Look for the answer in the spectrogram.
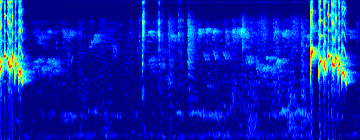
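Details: Red-whiskered bulbul singing in the morning, recorded for training other birds: short, loud warbled whistle phrases at the start and end, descending and trilled, with a quiet gap and a few faint clicks between.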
